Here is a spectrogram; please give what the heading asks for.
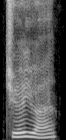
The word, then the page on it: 绝缘: jué yuán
